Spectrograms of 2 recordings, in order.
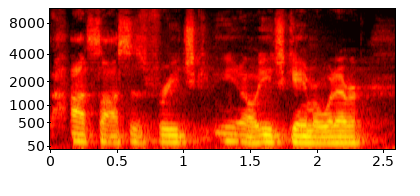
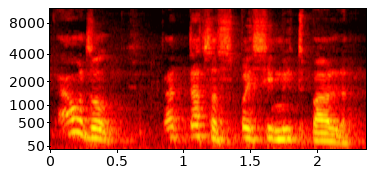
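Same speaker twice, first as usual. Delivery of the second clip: put-on Italian accent; 6 semitones higher than usual. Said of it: "you're doing bad Italian accents".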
